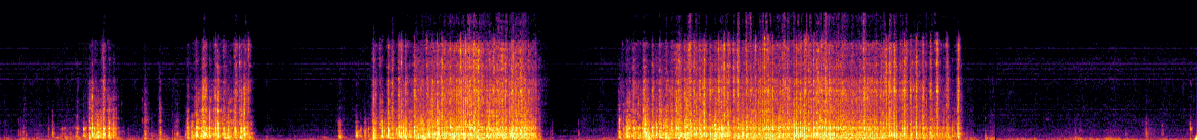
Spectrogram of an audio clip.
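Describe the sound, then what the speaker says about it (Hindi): A sewing machine stitching small doll clothes for a Laddu Gopal figure runs in close, loud mechanical bursts of rapid rattling stitches, separated by brief pauses. "इसको अब हम इस तरीके से डबल फोल्ड करके सिल लेंगे"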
